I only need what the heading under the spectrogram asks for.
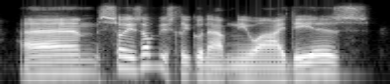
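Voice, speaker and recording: With a bright, sharp tone, a man speaks at a fairly slow pace and ordinary pitch variation, the sound dry and close with no echo against a quiet background. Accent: Yorkshire. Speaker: podcast co-host, football fan. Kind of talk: casual chat.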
